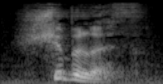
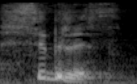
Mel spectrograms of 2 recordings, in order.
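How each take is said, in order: First: The word begins with an 'sh' sound. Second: The word begins with an 's' sound. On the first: This is the form that was demanded. The speaker calls it right. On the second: The speaker cannot produce the demanded form. The speaker calls it wrong. "Came out Sibboleth"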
